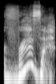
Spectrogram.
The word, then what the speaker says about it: ваза: А вы знаете, что ударение в слове «ваза» падает на первый слог «ваза», но во множественном числе «вазы» ударение не меняется.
